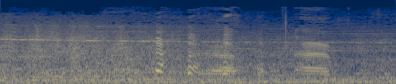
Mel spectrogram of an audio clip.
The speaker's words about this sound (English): There's a plane.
